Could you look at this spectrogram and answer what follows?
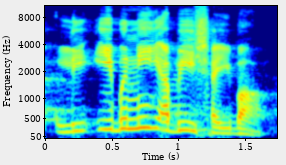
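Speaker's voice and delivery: "لی ابن" split slowly as li IB-ni; imitating a false correction. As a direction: stretch "لی ابن ابی شیبہ" out as "li ibni abi shayba". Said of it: "غلط پڑھتے ہیں".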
